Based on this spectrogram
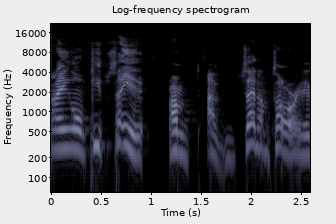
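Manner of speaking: put-on aggressive tone, mocking. Describing how she apologizes, acting out her words: imitating an aggressive apology. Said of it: "the way that she says it sounds aggressive".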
